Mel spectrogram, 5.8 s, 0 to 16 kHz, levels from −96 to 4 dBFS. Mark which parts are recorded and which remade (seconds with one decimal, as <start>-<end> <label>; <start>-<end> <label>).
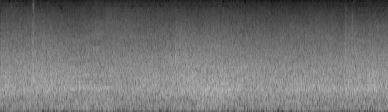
0.0-1.0 recorded; 1.0-1.7 remade; 1.7-5.8 recorded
